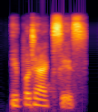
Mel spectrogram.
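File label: "hypotaxis", Indian English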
